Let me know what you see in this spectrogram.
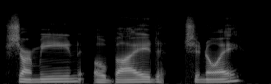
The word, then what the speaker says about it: Sharmeen Obaid Chinoy: It's co-written by, co-writing the new Lucasfilm movie with Sharmeen Obaid Chinoy.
